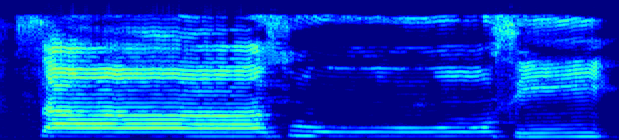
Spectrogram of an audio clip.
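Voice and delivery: सा, सू, सी dragged far too long; overlong stretch. Shown as a demonstration. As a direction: overdo the stretch deliberately. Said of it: "बहुत ज्यादा खींचना है". (सा, सू, सी को ज़रूरत से ज़्यादा खींचें)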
